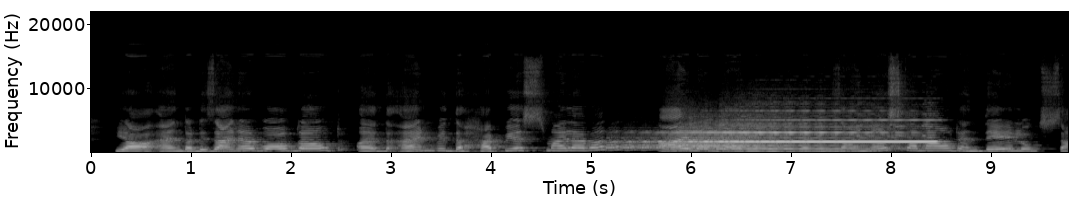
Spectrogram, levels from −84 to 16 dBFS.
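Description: From 5.15 to 8.68 s a feedback howl builds as sound circulates between loudspeaker and microphone, gaining level each trip. It narrows to a tone near 1.5 kHz, with repeats about every 150 ms, and peaks about 11 dB above speech. A spectrogram shows a bright horizontal line, and the waveform swells.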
